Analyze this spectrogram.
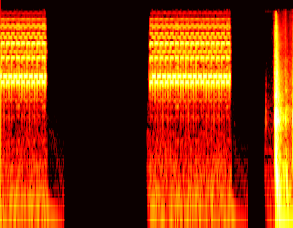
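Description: A telephone ringing with a late-night call after midnight: two bursts of bright, high electronic bell-like ringing separated by a pause, followed by a brief clattering sound at the end.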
